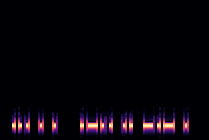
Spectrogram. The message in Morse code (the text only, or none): SEE LIKE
